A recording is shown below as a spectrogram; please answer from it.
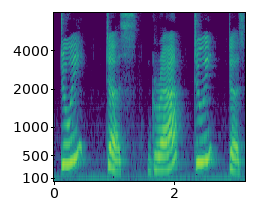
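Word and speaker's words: gratuitous: grey टिईटस grey आप ऐसे करो ग्र ऐसे टू तोड़ लो टईटस grey tweets I hope that's clear आप दो-तीन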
